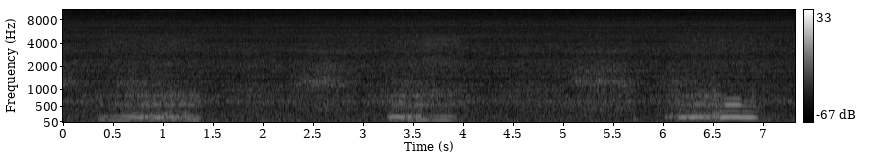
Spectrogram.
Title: I had to prove to my girl she snores.....It worked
